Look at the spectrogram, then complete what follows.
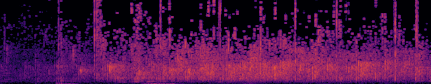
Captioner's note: applause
